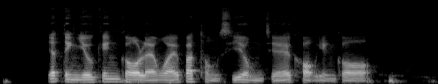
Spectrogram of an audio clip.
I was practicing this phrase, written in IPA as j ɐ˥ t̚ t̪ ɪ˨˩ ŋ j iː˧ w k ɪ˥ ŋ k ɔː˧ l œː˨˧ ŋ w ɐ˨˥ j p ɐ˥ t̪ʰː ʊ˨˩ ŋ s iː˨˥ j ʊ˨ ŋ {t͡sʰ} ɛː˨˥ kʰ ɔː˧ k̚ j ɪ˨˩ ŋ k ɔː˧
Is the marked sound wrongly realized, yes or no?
yes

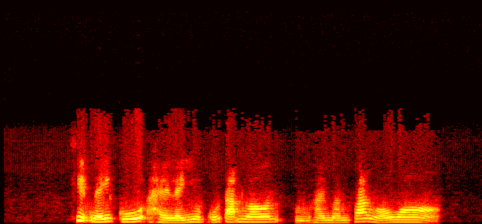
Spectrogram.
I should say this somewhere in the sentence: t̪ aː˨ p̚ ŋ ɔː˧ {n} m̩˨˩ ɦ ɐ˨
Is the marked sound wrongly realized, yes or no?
no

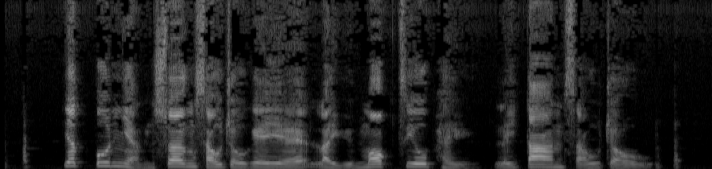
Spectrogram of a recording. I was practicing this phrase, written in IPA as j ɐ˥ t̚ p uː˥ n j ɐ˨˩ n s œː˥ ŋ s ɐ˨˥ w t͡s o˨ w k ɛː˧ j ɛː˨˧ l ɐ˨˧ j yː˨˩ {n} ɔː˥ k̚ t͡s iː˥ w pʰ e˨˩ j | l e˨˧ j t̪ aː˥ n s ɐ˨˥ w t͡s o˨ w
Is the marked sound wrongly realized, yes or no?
yes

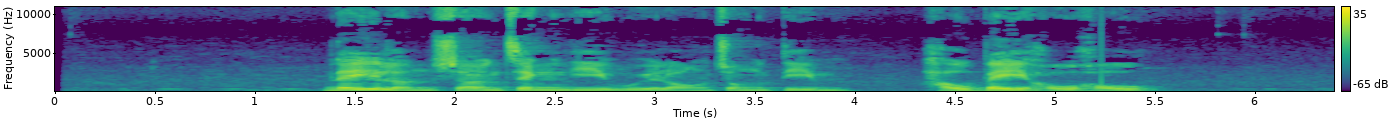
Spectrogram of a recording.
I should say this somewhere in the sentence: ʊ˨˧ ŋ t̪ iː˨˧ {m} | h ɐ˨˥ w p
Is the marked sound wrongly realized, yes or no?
no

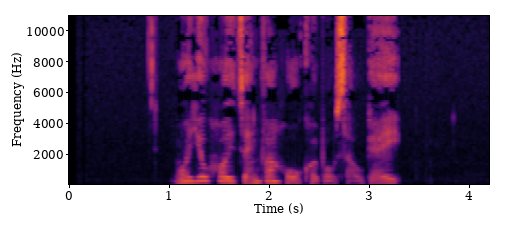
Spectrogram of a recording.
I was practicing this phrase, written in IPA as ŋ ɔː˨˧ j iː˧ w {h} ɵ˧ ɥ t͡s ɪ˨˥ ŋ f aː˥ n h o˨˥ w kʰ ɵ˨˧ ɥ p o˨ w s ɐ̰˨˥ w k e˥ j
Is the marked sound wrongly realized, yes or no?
no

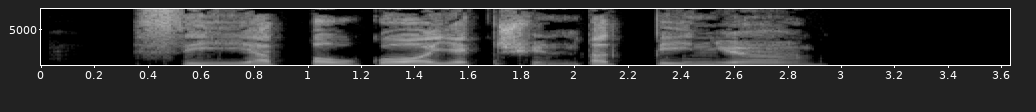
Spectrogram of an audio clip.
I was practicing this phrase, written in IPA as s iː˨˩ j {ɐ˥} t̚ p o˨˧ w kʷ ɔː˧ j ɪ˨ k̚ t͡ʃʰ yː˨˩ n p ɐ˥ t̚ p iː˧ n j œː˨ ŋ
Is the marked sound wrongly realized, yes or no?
yes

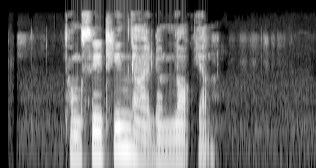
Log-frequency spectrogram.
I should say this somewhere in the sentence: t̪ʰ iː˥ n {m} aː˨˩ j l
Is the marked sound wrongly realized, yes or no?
yes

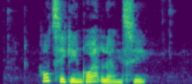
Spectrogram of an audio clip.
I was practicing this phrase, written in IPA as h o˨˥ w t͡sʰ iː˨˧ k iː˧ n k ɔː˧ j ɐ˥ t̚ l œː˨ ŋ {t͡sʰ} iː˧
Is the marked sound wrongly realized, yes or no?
no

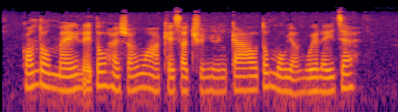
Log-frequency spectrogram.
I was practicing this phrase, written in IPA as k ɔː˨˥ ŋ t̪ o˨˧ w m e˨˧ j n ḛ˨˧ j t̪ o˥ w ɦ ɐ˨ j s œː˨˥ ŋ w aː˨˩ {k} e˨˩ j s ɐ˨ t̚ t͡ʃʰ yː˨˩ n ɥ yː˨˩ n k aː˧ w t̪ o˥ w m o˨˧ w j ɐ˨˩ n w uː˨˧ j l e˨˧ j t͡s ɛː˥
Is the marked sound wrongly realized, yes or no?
yes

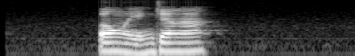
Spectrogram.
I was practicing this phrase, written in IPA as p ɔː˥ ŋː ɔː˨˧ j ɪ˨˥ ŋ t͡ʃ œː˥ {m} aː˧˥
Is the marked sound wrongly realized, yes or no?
yes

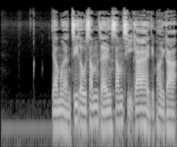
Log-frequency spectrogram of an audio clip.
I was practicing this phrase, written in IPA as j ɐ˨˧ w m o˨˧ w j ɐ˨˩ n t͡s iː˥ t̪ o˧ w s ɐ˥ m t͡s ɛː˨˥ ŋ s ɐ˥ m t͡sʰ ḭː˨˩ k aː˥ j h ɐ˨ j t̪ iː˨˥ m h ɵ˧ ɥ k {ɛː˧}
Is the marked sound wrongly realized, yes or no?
yes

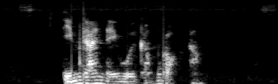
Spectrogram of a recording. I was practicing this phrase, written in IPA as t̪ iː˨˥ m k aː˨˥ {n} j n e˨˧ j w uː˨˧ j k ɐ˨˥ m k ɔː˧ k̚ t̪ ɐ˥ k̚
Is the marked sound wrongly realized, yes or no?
yes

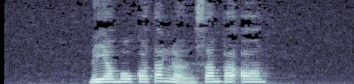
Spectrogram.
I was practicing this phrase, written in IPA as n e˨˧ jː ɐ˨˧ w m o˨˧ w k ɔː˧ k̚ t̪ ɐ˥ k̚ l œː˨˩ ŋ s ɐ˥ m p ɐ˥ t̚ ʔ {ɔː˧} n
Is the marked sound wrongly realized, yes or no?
yes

